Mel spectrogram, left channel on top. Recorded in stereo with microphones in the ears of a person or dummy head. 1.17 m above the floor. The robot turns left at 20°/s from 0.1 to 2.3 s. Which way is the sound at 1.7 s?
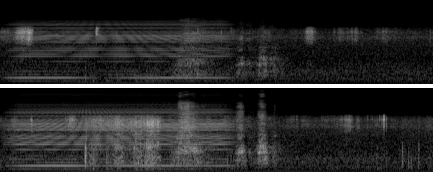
70° right (ahead or behind).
